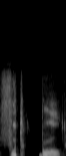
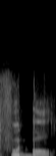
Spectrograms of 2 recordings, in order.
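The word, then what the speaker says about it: футбол: back and voiceless so voiceless consonant before the voiced becomes voice two so we pronounce it not football but football uh there are examples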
